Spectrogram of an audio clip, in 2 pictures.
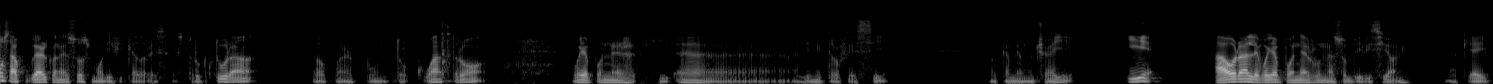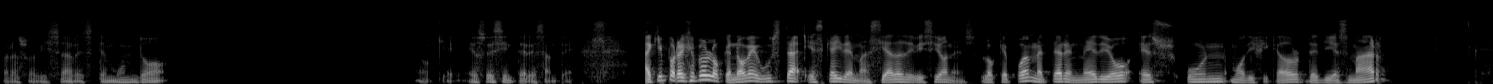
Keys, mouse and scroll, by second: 2.2 middle click, 3.2-4.9 drag, 6.2-7.9 drag, 9.0-10.8 middle drag, 12.4-14.1 drag, 14.3-17.0 middle drag, 17.0-19.5 drag, 18.5-20.3 middle drag, 26.1-28.4 drag.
